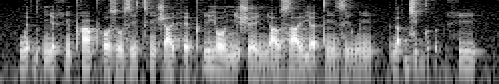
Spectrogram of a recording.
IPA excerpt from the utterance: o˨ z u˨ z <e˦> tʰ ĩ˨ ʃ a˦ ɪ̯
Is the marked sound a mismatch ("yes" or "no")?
yes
